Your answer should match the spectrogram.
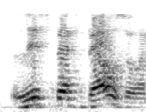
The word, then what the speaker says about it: Lisabeth Belzel: And also, I have Miss Lisabeth Belzel.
